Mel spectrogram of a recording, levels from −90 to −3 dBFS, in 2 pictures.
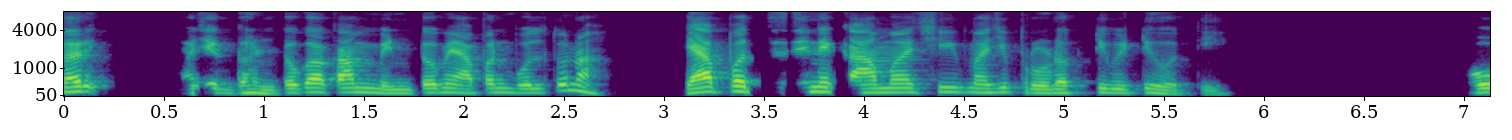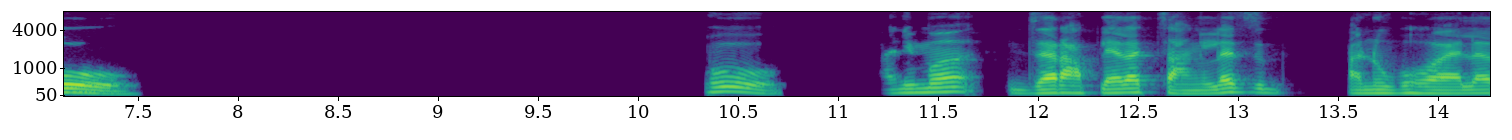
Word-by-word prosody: तर 170 +3 +6
माझे 175 -5 -8
घंटो 130 +1 -1
का 155 -1 +5
काम 150 0 +2
मिनटों 120 +3 0
में 150 - +1
आपण 145 +3 -1
बोलतो 135 +9 -1
ना 195 -3 +1 0.5
ह्या 165 - +9
पद्धतीने 170 -1 +2
कामाची 150 +3 +1
माझी 150 -1 -2
प्रोडक्टिव्हिटी 130 -1 -2
होती. 105 -5 -6 1.2
हो. 115 -10 +3 2.8
हो 160 -10 -2 0.5
आणि 135 +3 -5
मग 155 +4 +2 0.3
जर 130 +2 +5
आपल्याला 130 +2 +2
चांगलंच 145 +1 -2 0.5
अनुभवायला 115 0 -1
140 Hz, 100 wpm, -22 LUFS, 120-150 Hz, 2.8 s, ह्या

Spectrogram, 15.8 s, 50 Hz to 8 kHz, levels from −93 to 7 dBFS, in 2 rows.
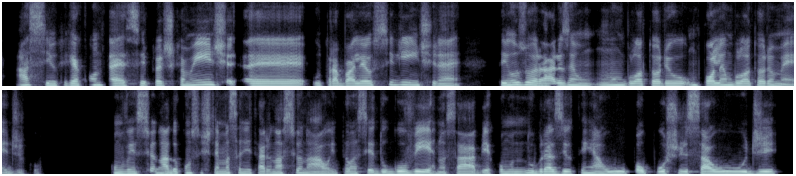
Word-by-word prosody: Assim, 190 -2 -2
o 165 - -3
que 175 - -13
que 180 - +3
acontece? 175 -4 0
Praticamente, 180 +7 0
eh, 165 -2 +3
o 180 - -7
trabalho 165 +1 +1
é 180 - +5
o - - +1
seguinte, 195 -2 -4
né: 155 +1 -2 0.4
tem 185 0 +3
os 210 0 +2
horários, 185 -1 +3
é 185 - +1
um 170 -1 -2
um 175 +1 -3
ambulatório 175 0 0
um 185 - -4
poliambulatório 180 -1 +2
médico 125 -2 -6 0.7
convencionado 165 +1 -1
com 190 - -7
o - - -2
sistema 175 0 -5
sanitário 165 -3 -3
nacional, 170 - -2
então, 155 - -6
assim, 155 -1 -2
é - - 0
do 145 +1 -3
governo, 155 -4 +2
sabe? 155 -1 0
É - - -4
como 160 0 -5
no 165 +3 -2
Brasil. 170 -1 +2
Tem 180 +1 -4
a 165 - -1
UPA, 160 0 0
o 150 - +2
posto 160 +1 -2
de - - +1
saúde. 160 0 +2
170 Hz, 175 wpm, -22 LUFS, 160-180 Hz, 0.7 s, é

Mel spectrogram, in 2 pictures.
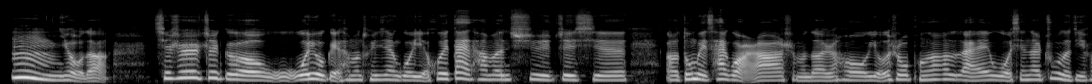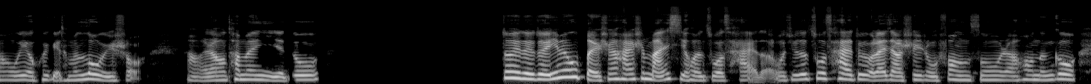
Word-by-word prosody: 嗯， 270 -11 +6
有 195 -2 -2
的。 155 +1 -1 0.4
其 280 -1 -1
实 305 +2 +4
这 295 +1 0
个 215 -6 +3
我 175 0 -4
我 230 +2 +4
有 240 -3 +5
给 - - -2
他 210 - -7
们 210 0 -3
推 215 0 -5
荐 215 -2 -4
过， 195 0 -2
也 180 -3 -1
会 260 -1 +1
带 265 0 +3
他 230 -1 -3
们 220 0 -2
去 220 -2 -3
这 210 0 -1
些， 200 0 -4 0.4
呃， 205 - -2
东 240 +4 +2
北 230 -4 +3
菜 240 +4 0
馆 205 -3 +2
儿 - - -1
啊， 185 +2 +2
什 200 0 -11
么 175 - -5
的， 175 +1 -3
然 180 +2 -5
后 195 -2 -3
有 175 -3 -3
的 - - -1
时 225 - -4
候 220 0 -1
朋 210 -1 -6
友 230 +1 -2
来 195 -1 -1
我 195 -4 -3
现 215 +3 -7
在 220 0 -2
住 265 +3 -4
的 210 -3 -1
地 190 -1 -6
方， 200 +1 -10
我 200 - -6
也 205 -2 -2
会 200 +4 -8
给 195 -3 -6
他 195 - -9
们 205 +2 -5
露 230 -3 +2
一 180 0 -3
手， - - -9 0.5
啊， 180 -3 -9
然 190 +1 0
后 200 - -1
他 230 +3 -2
们 220 -1 -1
也 175 -2 -1
都 210 +6 -2 1.8
对 300 -1 +7
对 255 -3 +6
对。 235 -1 +6
因 270 - +5
为 330 - +6
我 340 0 +6
本 205 - +3
身 245 +7 0
还 240 -1 +3
是 265 +1 -2
蛮 255 0 +4
喜 250 -5 -4
欢 190 -1 -2
做 185 -1 -3
菜 200 +2 -6
的， - - -10
我 195 - -6
觉 215 +3 -7
得 235 +2 +2
做 265 +2 -1
菜 250 -3 +2
对 230 0 -1
我 190 - 0
来 195 +1 +4
讲 190 -2 +2
是 215 +4 -6
一 210 - -3
种 190 -2 -5
放 205 0 -3
松。 205 0 -6
然 195 -1 -4
后 225 0 -4
能 210 0 -3
够 230 -1 +2
210 Hz, 275 characters per minute, -20 LUFS, 195-235 Hz, 1.8 s, 对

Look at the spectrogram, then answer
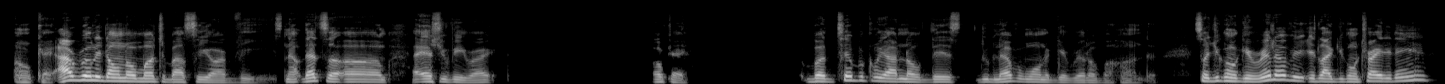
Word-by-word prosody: Okay. - - -8
I - - +9
really 195 -1 +7
don't 160 -3 +4
know 145 -1 +4
much 135 -2 0
about 115 -3 -2
CR-Vs. 95 -6 -7
Now, 120 0 -4
that's 150 +4 +1
a, 140 - +1
um, 120 -3 -1 0.3
a - - -3
SUV, 120 -4 -2
right? 100 +2 -7 1.6
Okay. 115 -1 -7 1.2
But, 125 -2 +1
typically, 175 -4 0
I 135 -1 +3
know 125 -3 -1
this, 115 +1 -5 0.2
you 120 - -5
never 130 +5 -2
wanna 120 -3 -5
get 100 0 -9
rid 100 +1 -8
of 95 -2 -11
a - - -15
Honda. 85 -5 -19 0.4
So - - +1
you're 155 +3 -1
gonna 165 -2 +3
get 140 -1 0
rid 170 +11 +4
of 215 -3 +4
it? 165 -3 0
It's 140 0 -2
like 130 -3 +2
you 130 - -7
gonna 130 -1 -2
trade 145 +3 +2
it 140 +2 -4
in? 190 +4 -3
125 Hz, 180 wpm, -23 LUFS, 110-150 Hz, 1.6 s, I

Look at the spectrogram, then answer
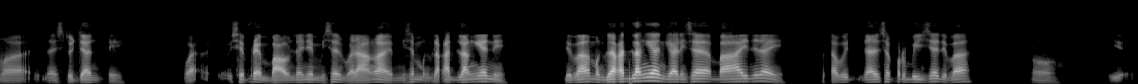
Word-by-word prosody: mga 95 -1 -6 0.3
na - - -9
estudyante, 95 -4 -5 0.6
wa - - -7 0.3
siyempre - - 0
ang 100 - -15
baon 105 +1 +1
lang 110 +2 -4
'yan 110 - -7
minsan 120 +3 -5
wala 100 +3 0
nga, 125 - +5
eh, - - -14
minsan 110 +4 -11
maglakad 105 +2 -2
lang 115 +4 +1
'yan, 125 -8 +1
eh. - - -25 0.6
'Di 110 - -5
ba, 125 +3 +5
maglakad 120 +3 +5
lang 145 +2 +6
'yan 165 -3 +6
galing 125 -1 +1
sa 135 0 +3
bahay 125 +4 +2
nila, 145 -2 0
eh. 100 - -14 0.4
Tatawid 115 +1 -7
dahil 120 +2 +1
sa 130 - -7
probinsiya, 120 +2 -5
di 110 - -7
ba? 125 +3 +1 0.7
Oo 90 -4 -14 0.5
yu - - -15
115 Hz, 190 wpm, -25 LUFS, 105-125 Hz, 0.7 s, lang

